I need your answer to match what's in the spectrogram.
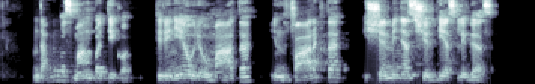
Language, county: Lithuanian, Vilnius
